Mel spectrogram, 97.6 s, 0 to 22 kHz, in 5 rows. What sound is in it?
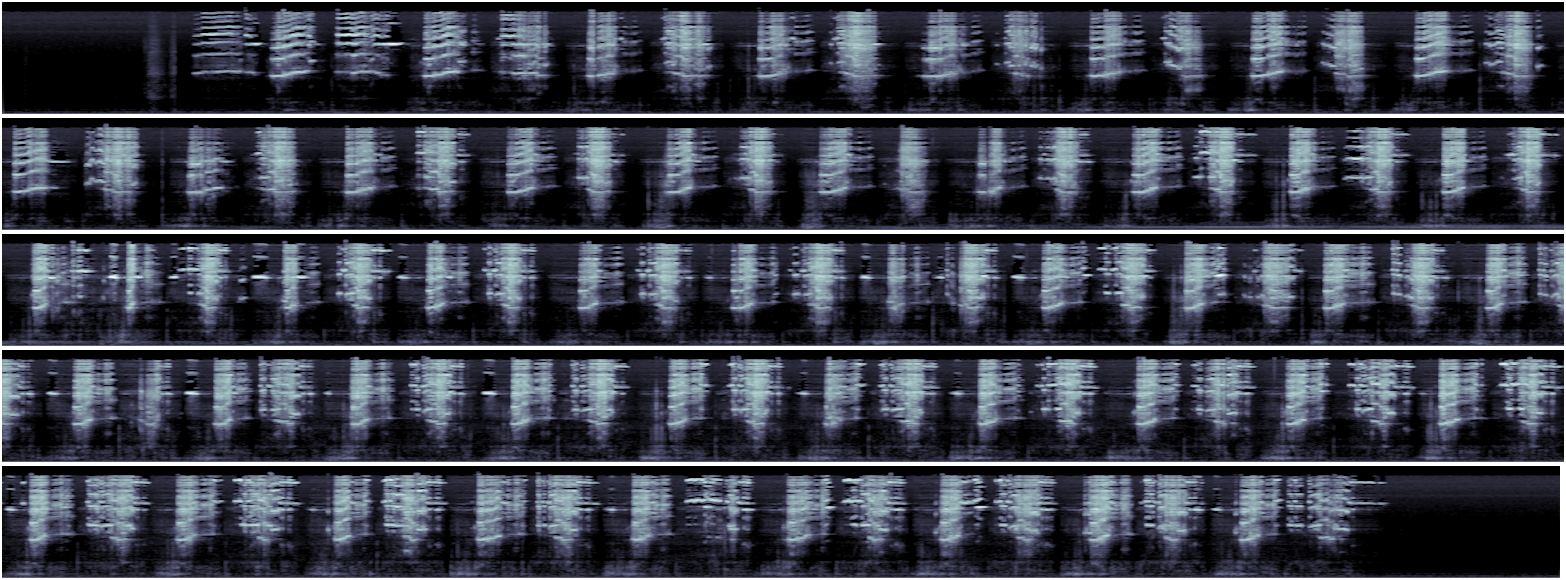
Meat Grinder10M
I recorded these sounds made with a toy meat grinder to simulate a windmill sound in an experimental film I worked on called Thin Ice.Here is some medium slow squeaking.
